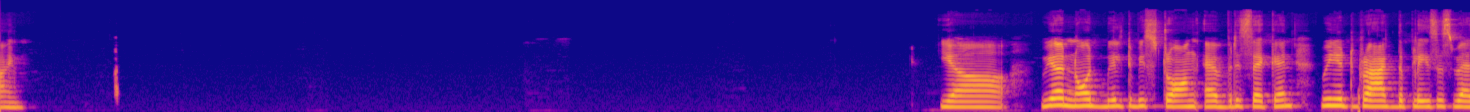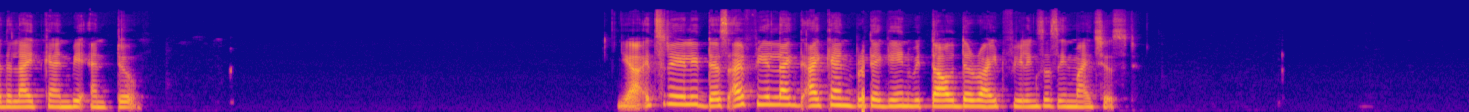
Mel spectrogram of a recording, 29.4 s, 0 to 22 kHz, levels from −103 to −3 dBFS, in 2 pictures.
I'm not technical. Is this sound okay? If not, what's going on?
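No. At 13.56 s, just after "need to", and at 23.30 s, after "feel like I can", the speech has a brief glitch. That's damaged data in a compressed stream: corrupted bits make the player lose its place and jump ahead.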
